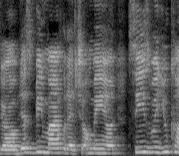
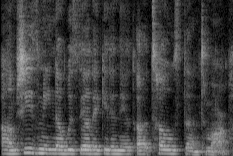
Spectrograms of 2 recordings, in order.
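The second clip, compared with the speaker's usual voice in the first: soft, low mock gossip voice, dropping quieter; lowered, hushed imitation of a tattletale; mocking Moniece; 4 semitones lower, 5 dB quieter than usual. Mimicking Moniece spilling gossip, low and hushed. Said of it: "to sit up here and say".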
